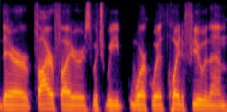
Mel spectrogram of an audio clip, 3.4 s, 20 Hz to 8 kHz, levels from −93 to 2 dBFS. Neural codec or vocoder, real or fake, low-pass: none; real; 7.2 kHz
